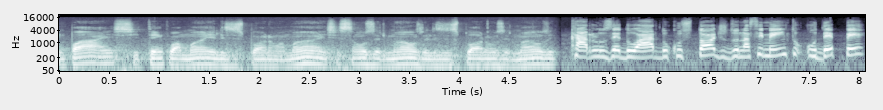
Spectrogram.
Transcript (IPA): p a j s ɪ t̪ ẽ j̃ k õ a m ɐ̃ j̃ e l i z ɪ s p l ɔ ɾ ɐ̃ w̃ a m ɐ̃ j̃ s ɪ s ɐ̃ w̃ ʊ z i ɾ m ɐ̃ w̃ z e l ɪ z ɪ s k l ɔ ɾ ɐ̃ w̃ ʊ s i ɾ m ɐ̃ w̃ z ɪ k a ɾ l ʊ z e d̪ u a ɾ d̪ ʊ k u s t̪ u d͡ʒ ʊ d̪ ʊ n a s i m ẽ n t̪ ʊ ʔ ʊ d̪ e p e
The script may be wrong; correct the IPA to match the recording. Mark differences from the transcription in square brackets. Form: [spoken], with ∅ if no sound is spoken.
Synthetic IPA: p a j s ɪ t̪ ẽ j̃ k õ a m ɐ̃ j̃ e l [ɪ] z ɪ s p l ɔ ɾ ɐ̃ w̃ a m ɐ̃ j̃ s ɪ s ɐ̃ w̃ ʊ z i ɾ m ɐ̃ w̃ z e l ɪ z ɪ s [p] l ɔ ɾ ɐ̃ w̃ ʊ [z] i ɾ m ɐ̃ w̃ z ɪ k a ɾ l ʊ z e d̪ u a ɾ d̪ ʊ k u s t̪ [ɔ] d͡ʒ ʊ d̪ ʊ n a s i m ẽ n t̪ ʊ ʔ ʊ d̪ e p e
